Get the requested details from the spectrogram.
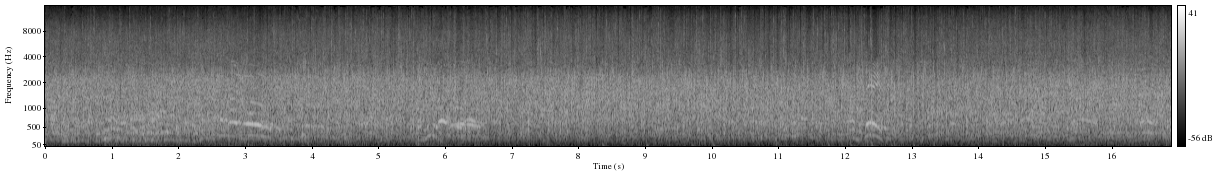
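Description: A large crowd cheers and applauds loudly throughout.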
